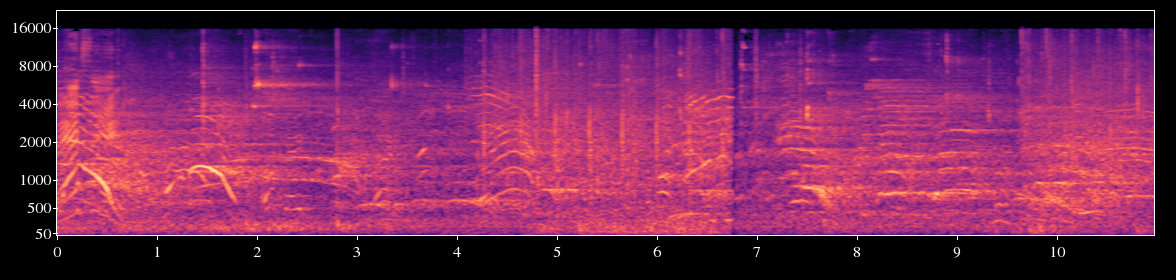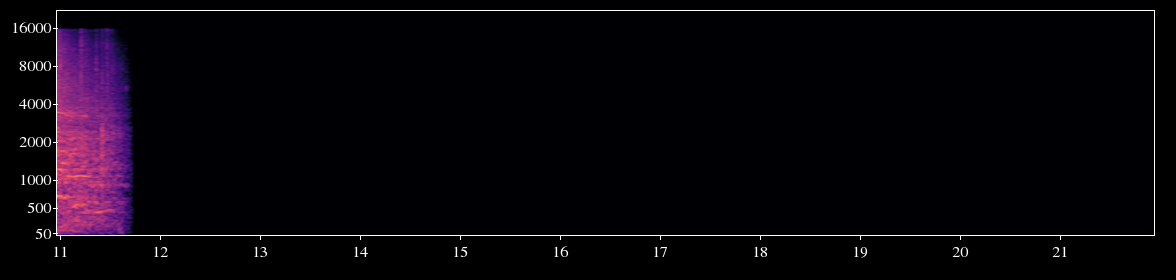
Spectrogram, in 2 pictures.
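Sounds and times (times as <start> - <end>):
voices echoing in hall: 0.0 - 11.6
sneakers squeaking on hardwood: 1.8 - 4.1.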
